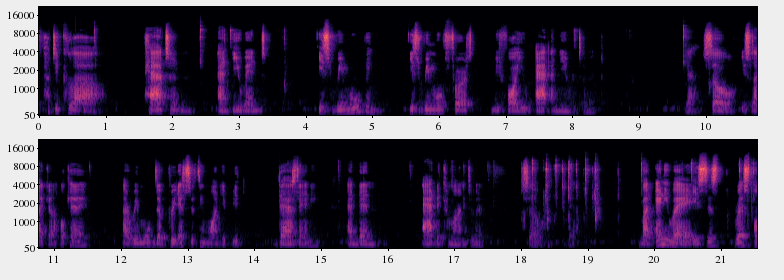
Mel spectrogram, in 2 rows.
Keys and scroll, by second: 0.0 l, 2.6 h, 3.0 l, 9.7 h, 18.2 Escape, 18.7 w, 18.9 w, 19.1 Return, 19.8 j, 20.7 k.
